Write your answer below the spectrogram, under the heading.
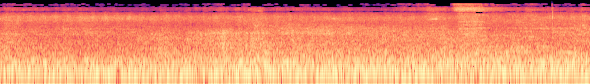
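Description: Double-stack intermodal freight train rolling past, its well cars giving a steady, loud low rumble of wheels on rail.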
